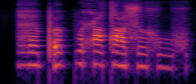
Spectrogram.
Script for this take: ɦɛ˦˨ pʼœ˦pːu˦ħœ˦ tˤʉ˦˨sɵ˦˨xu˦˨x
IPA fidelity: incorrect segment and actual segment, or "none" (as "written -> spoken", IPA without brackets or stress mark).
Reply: none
